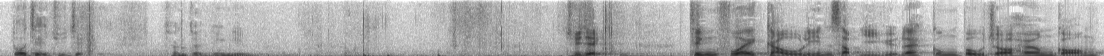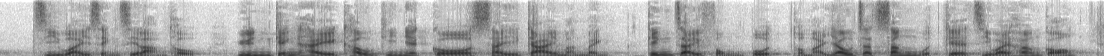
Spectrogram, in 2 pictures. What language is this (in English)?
Cantonese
